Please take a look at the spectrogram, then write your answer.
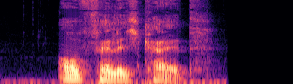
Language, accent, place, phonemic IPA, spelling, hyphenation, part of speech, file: German, Germany, Berlin, /ˈaʊ̯fɛlɪçkaɪ̯t/, Auffälligkeit, Auf‧fäl‧lig‧keit, noun, De-Auffälligkeit.ogg
- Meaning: 1. abnormality 2. conspicuousness 3. obtrusiveness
